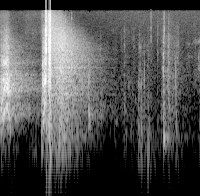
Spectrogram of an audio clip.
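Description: Plastic clamshell muffin container crackling as a paper label strip is peeled off it. There is one sharp loud crackle about half a second in, then a few lighter clicks.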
